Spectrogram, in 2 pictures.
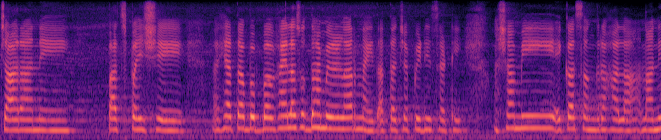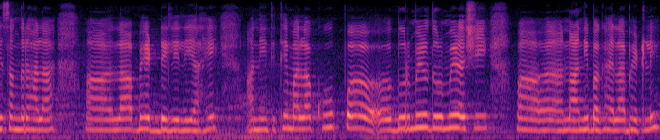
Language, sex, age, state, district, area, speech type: Marathi, female, 45-60, Maharashtra, Nanded, urban, spontaneous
